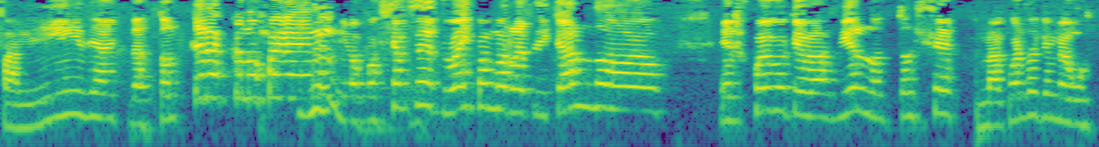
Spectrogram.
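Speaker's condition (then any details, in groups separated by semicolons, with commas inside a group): Cleft lip and palate; since early childhood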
